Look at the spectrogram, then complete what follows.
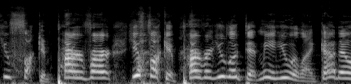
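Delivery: high, loud furious yelling; mock angry yelling. Girl at the stoplight yelling at the driver, high and loud. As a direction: scream it at a stranger, outraged. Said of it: "She's like".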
